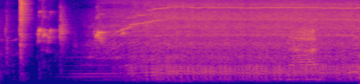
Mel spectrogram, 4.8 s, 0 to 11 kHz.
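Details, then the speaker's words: Miele S8 Total Care 2200W vacuum, motor burning out (burning smell) even after re-crimping a sparking wire joint: motor spins up to a high, strained, uneven wavering whine; motor is toast. "It's still burning out and that is the motor. I can smell it now. So yeah, sadly it is toast."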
